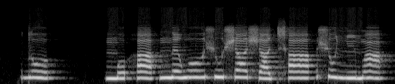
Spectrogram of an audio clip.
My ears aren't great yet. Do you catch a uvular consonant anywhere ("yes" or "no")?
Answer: no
